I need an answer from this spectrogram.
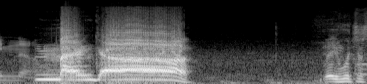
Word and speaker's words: manga: who that is now if you pronounced it wrong it's manga I know manga which is how Manga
